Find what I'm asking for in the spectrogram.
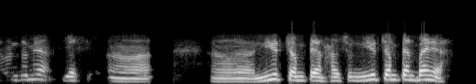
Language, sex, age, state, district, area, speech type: Kashmiri, male, 18-30, Jammu and Kashmir, Shopian, urban, conversation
